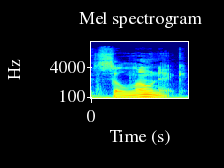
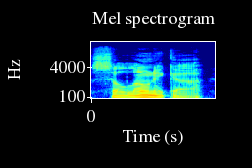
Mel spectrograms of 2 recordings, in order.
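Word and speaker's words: Solonik: Today we're going to be talking about Alexander Salonik, sometimes pronounced Salonika, who was a Russian gangster known for his reputation as a notorious hitman in the Russian criminal underworld.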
